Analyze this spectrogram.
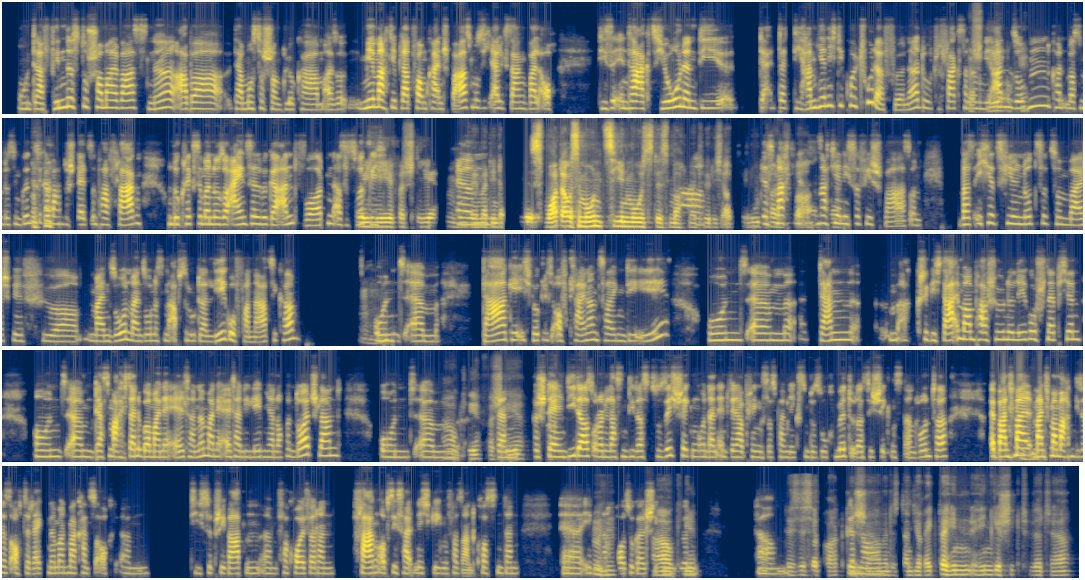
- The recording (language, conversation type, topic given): German, podcast, Kaufst du lieber neu oder gebraucht?
- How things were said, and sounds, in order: chuckle; "manchmal-" said as "banchmal"; other background noise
